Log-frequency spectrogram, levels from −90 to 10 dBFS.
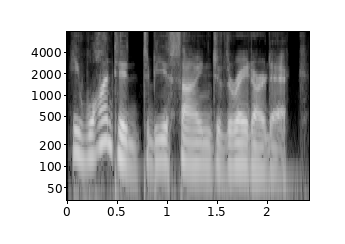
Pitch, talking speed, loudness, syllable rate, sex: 110 Hz, 220 wpm, -17 LUFS, 5.6 syllables/s, male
